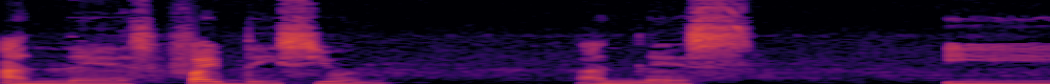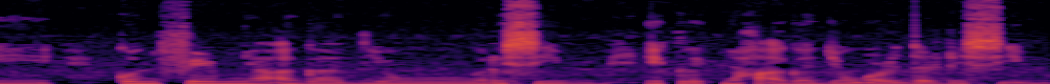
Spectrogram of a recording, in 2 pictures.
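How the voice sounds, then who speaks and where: At a very slow pace, a woman holds a medium pitch in a monotone, flat delivery. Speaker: online seller. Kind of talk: casual tutorial talk over screen recording.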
